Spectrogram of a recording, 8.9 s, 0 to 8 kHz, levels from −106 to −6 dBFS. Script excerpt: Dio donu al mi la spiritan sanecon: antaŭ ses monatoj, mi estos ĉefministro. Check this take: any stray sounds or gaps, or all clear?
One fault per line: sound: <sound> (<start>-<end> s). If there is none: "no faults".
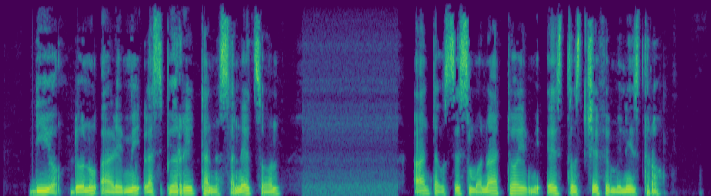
no faults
